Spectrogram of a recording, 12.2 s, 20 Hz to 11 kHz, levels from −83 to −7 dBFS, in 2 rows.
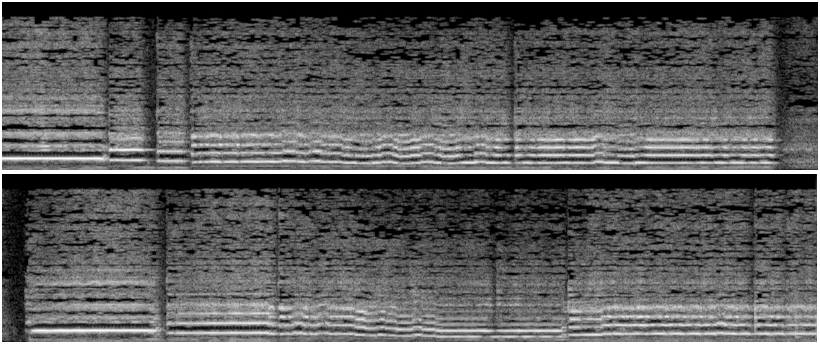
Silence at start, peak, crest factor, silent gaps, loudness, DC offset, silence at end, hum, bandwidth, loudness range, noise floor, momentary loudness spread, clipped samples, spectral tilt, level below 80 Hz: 0 s; -4 dBFS; 14 dB; none; -16 LUFS; under 0.1%; 0 s; none; 10.5 kHz; 3 LU; -38 dBFS; 8 LU; under 0.1%; -1.5 dB/octave; -64 dBFS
